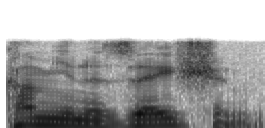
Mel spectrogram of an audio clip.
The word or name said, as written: communization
